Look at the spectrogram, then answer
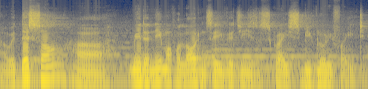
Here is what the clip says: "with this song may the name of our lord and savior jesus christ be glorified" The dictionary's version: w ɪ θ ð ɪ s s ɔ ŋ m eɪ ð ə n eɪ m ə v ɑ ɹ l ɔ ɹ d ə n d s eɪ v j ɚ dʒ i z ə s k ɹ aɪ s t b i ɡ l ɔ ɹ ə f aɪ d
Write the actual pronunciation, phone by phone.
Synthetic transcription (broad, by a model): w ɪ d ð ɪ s s ɔ ŋ m eɪ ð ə n eɪ m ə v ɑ l ɔ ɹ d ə n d s eɪ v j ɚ dʒ i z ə s k ɹ aɪ s t b i ɡ l ɔ ɹ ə f aɪ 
